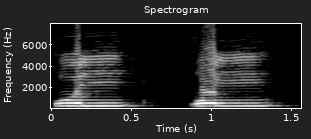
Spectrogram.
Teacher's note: منہ بھر کے لام کو ادا نہیں کریں گے، بلکہ قاف کو موٹا کرنے کے بعد لام کو باریک کر دیں گے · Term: لام باریک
